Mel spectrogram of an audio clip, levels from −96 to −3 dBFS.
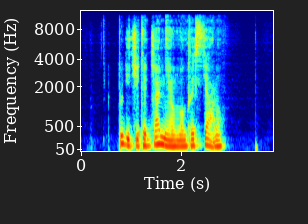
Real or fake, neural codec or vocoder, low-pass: fake; codec, 44.1 kHz, 1.7 kbps, Pupu-Codec; 10.8 kHz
